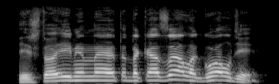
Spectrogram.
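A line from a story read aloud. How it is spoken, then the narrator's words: Distant shout. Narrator (Russian): крикнул другой голос с задних рядов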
